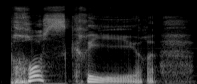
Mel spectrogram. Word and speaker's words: proscrire: And then the second one, the B, will be proscrire.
